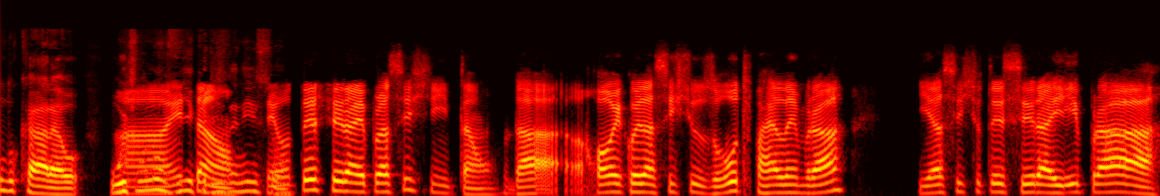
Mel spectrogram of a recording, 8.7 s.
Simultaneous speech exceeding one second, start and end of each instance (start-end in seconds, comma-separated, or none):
0.8-2.2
